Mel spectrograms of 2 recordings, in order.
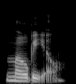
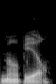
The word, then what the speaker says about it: Mobile: here on out yes mobile it is it is indeed mobile so mobile alabama someone can tell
